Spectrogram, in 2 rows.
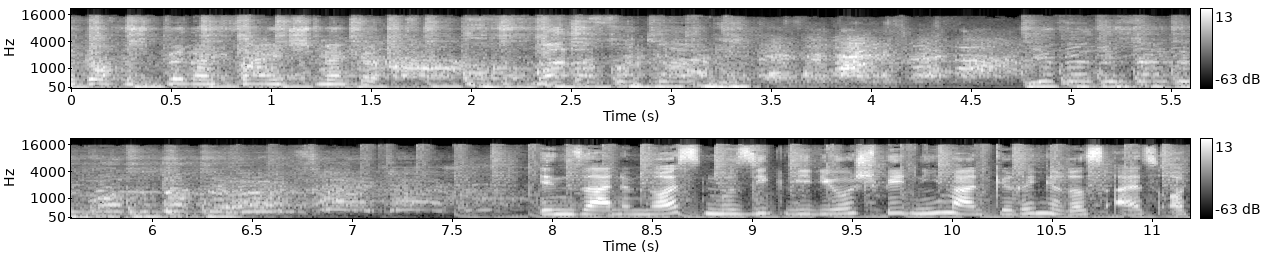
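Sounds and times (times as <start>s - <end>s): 
rhythmic low thumps: 0.0s - 3.6s, 4.7s - 11.1s
concert crowd cheering and shouting wildly: 0.0s - 8.1s
speech: 0.1s - 2.6s, 7.9s - 11.1s.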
